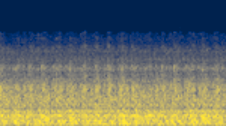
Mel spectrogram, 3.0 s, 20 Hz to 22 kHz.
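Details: DT466 diesel beverage truck on a cold morning after the fuel leak was found: it started much better and now gives a steady, smooth low diesel idle rumble with no misses, stumbles or knocks. The fuel leak is believed to be the cause; valve replacement is pending.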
